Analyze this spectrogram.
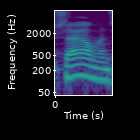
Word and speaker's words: salmon: says she wanted some salmon so I kept trying to tell that waiter she wants salmon she wants something she turned around the L is silent and I said well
